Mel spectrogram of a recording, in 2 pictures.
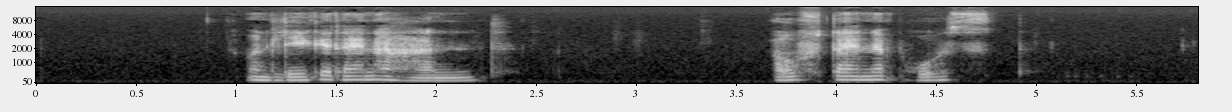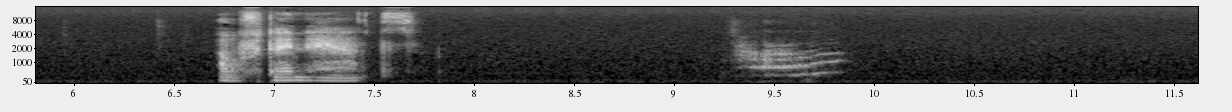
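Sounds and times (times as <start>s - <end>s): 
speech: 1.0s - 2.4s, 3.7s - 4.8s, 6.7s - 7.8s
cat meowing: 9.3s - 9.9s.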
